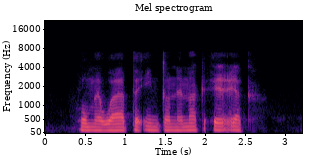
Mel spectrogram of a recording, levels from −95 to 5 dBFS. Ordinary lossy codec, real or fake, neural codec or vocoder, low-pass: Opus, 24 kbps; fake; codec, 16 kHz, 1.1 kbps, Voila-Tokenizer; 7.2 kHz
